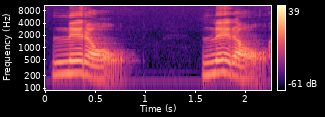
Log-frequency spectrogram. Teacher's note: like a d it's not little it's not a dark D it's this very light light D sound that actually sounds like a sound like a Spanish R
